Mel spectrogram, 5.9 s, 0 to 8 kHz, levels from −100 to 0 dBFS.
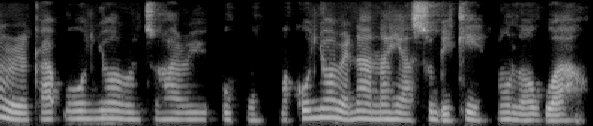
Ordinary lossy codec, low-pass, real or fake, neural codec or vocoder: none; none; fake; codec, 16 kHz, 6 kbps, DAC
